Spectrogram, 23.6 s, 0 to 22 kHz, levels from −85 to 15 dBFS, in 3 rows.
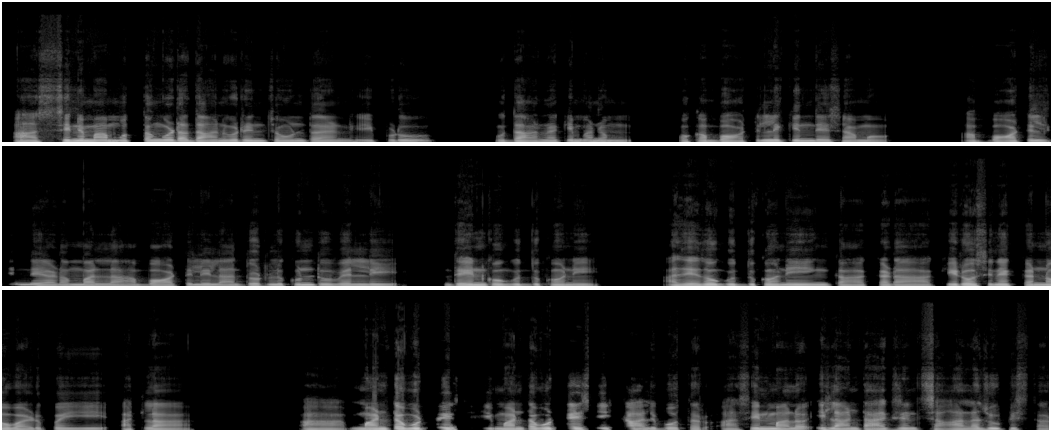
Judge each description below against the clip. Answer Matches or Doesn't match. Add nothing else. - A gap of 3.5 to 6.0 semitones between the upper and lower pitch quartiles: Matches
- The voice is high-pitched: Doesn't match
